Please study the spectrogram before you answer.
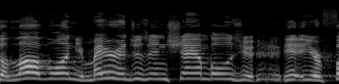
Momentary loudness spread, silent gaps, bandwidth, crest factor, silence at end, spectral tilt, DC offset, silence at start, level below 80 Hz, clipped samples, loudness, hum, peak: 11 LU; none; 16 kHz; 18 dB; 0 s; -3 dB/octave; under 0.1%; 0 s; -86 dBFS; under 0.1%; -29 LUFS; none; -10 dBFS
